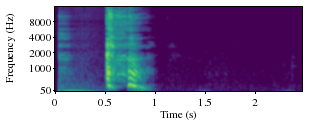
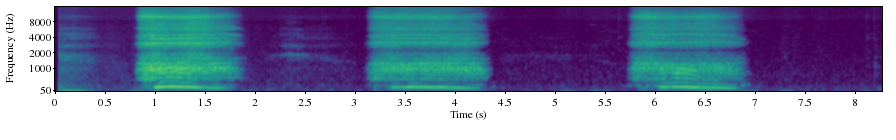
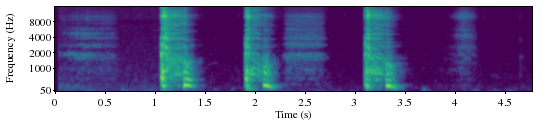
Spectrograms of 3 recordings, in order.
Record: {"cough_length": "2.5 s", "cough_amplitude": 32768, "cough_signal_mean_std_ratio": 0.25, "exhalation_length": "8.3 s", "exhalation_amplitude": 19637, "exhalation_signal_mean_std_ratio": 0.5, "three_cough_length": "4.8 s", "three_cough_amplitude": 32768, "three_cough_signal_mean_std_ratio": 0.3, "survey_phase": "beta (2021-08-13 to 2022-03-07)", "age": "65+", "gender": "Female", "wearing_mask": "No", "symptom_cough_any": true, "symptom_runny_or_blocked_nose": true, "symptom_sore_throat": true, "symptom_onset": "11 days", "smoker_status": "Never smoked", "respiratory_condition_asthma": false, "respiratory_condition_other": false, "recruitment_source": "REACT", "submission_delay": "1 day", "covid_test_result": "Negative", "covid_test_method": "RT-qPCR", "influenza_a_test_result": "Negative", "influenza_b_test_result": "Negative"}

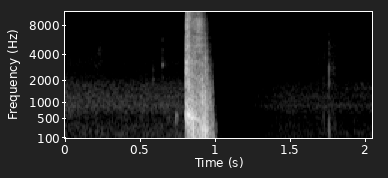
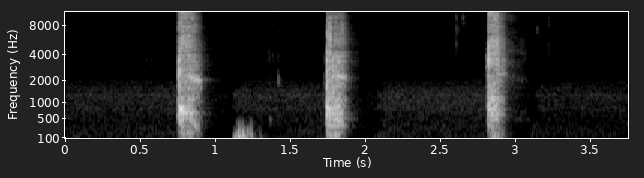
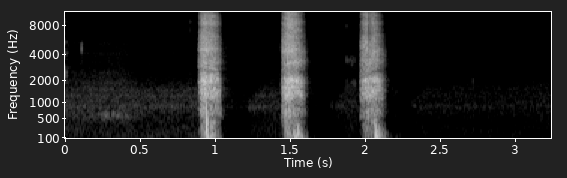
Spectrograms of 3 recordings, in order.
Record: {"cough_length": "2.0 s", "cough_amplitude": 32768, "cough_signal_mean_std_ratio": 0.22, "three_cough_length": "3.8 s", "three_cough_amplitude": 32768, "three_cough_signal_mean_std_ratio": 0.25, "exhalation_length": "3.2 s", "exhalation_amplitude": 32768, "exhalation_signal_mean_std_ratio": 0.27, "survey_phase": "beta (2021-08-13 to 2022-03-07)", "age": "18-44", "gender": "Female", "wearing_mask": "No", "symptom_none": true, "smoker_status": "Never smoked", "respiratory_condition_asthma": false, "respiratory_condition_other": false, "recruitment_source": "Test and Trace", "submission_delay": "1 day", "covid_test_result": "Positive", "covid_test_method": "RT-qPCR", "covid_ct_value": 29.8, "covid_ct_gene": "ORF1ab gene"}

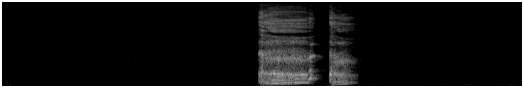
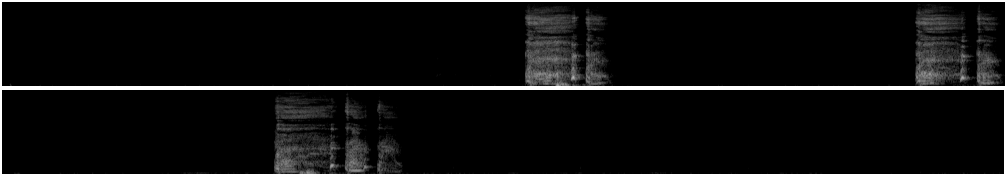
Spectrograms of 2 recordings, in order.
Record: {"cough_length": "5.2 s", "cough_amplitude": 6339, "cough_signal_mean_std_ratio": 0.32, "three_cough_length": "20.1 s", "three_cough_amplitude": 5300, "three_cough_signal_mean_std_ratio": 0.27, "survey_phase": "beta (2021-08-13 to 2022-03-07)", "age": "18-44", "gender": "Female", "wearing_mask": "No", "symptom_cough_any": true, "symptom_runny_or_blocked_nose": true, "symptom_shortness_of_breath": true, "symptom_fatigue": true, "symptom_fever_high_temperature": true, "symptom_headache": true, "symptom_change_to_sense_of_smell_or_taste": true, "symptom_other": true, "symptom_onset": "2 days", "smoker_status": "Never smoked", "respiratory_condition_asthma": false, "respiratory_condition_other": false, "recruitment_source": "Test and Trace", "submission_delay": "1 day", "covid_test_result": "Positive", "covid_test_method": "ePCR"}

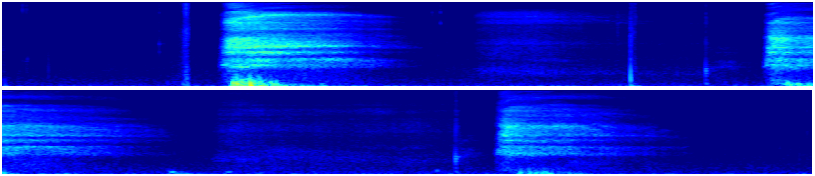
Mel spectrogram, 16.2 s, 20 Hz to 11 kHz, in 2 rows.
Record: {"exhalation_length": "16.2 s", "exhalation_amplitude": 3993, "exhalation_signal_mean_std_ratio": 0.34, "survey_phase": "alpha (2021-03-01 to 2021-08-12)", "age": "18-44", "gender": "Female", "wearing_mask": "No", "symptom_cough_any": true, "symptom_fatigue": true, "symptom_headache": true, "symptom_onset": "3 days", "smoker_status": "Never smoked", "respiratory_condition_asthma": false, "respiratory_condition_other": false, "recruitment_source": "Test and Trace", "submission_delay": "1 day", "covid_test_result": "Positive", "covid_test_method": "RT-qPCR", "covid_ct_value": 21.2, "covid_ct_gene": "ORF1ab gene", "covid_ct_mean": 22.1, "covid_viral_load": "55000 copies/ml", "covid_viral_load_category": "Low viral load (10K-1M copies/ml)"}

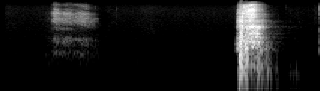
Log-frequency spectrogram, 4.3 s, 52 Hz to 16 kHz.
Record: {"exhalation_length": "4.3 s", "exhalation_amplitude": 32767, "exhalation_signal_mean_std_ratio": 0.21, "survey_phase": "beta (2021-08-13 to 2022-03-07)", "age": "45-64", "gender": "Female", "wearing_mask": "No", "symptom_none": true, "smoker_status": "Never smoked", "respiratory_condition_asthma": false, "respiratory_condition_other": false, "recruitment_source": "REACT", "submission_delay": "1 day", "covid_test_result": "Negative", "covid_test_method": "RT-qPCR", "influenza_a_test_result": "Negative", "influenza_b_test_result": "Negative"}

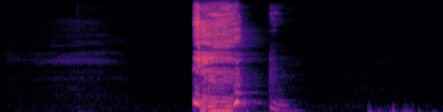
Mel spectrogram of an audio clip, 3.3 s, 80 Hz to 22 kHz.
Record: {"cough_length": "3.3 s", "cough_amplitude": 10141, "cough_signal_mean_std_ratio": 0.3, "survey_phase": "beta (2021-08-13 to 2022-03-07)", "age": "45-64", "gender": "Female", "wearing_mask": "No", "symptom_none": true, "symptom_onset": "7 days", "smoker_status": "Ex-smoker", "respiratory_condition_asthma": false, "respiratory_condition_other": false, "recruitment_source": "REACT", "submission_delay": "1 day", "covid_test_result": "Negative", "covid_test_method": "RT-qPCR", "influenza_a_test_result": "Unknown/Void", "influenza_b_test_result": "Unknown/Void"}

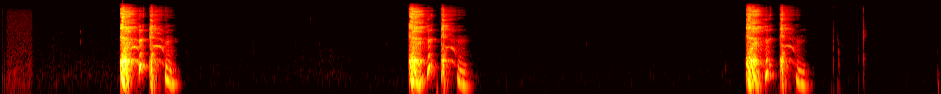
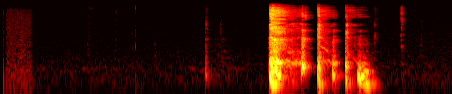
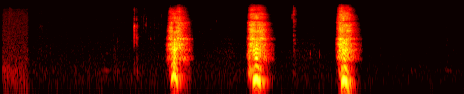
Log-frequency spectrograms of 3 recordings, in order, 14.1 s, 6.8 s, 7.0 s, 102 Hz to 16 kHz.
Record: {"three_cough_length": "14.1 s", "three_cough_amplitude": 27827, "three_cough_signal_mean_std_ratio": 0.21, "cough_length": "6.8 s", "cough_amplitude": 20384, "cough_signal_mean_std_ratio": 0.21, "exhalation_length": "7.0 s", "exhalation_amplitude": 14267, "exhalation_signal_mean_std_ratio": 0.24, "survey_phase": "beta (2021-08-13 to 2022-03-07)", "age": "65+", "gender": "Female", "wearing_mask": "No", "symptom_none": true, "smoker_status": "Ex-smoker", "respiratory_condition_asthma": false, "respiratory_condition_other": false, "recruitment_source": "REACT", "submission_delay": "1 day", "covid_test_result": "Negative", "covid_test_method": "RT-qPCR", "influenza_a_test_result": "Negative", "influenza_b_test_result": "Negative"}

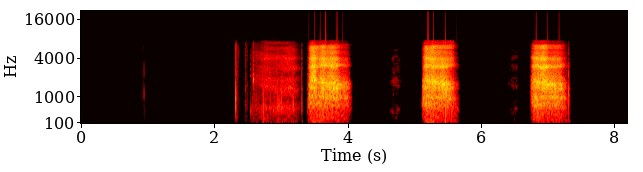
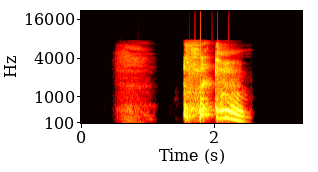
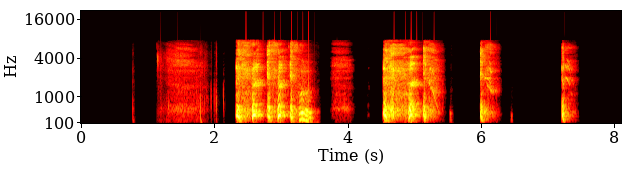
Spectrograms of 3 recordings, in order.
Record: {"exhalation_length": "8.2 s", "exhalation_amplitude": 12743, "exhalation_signal_mean_std_ratio": 0.35, "cough_length": "3.3 s", "cough_amplitude": 29299, "cough_signal_mean_std_ratio": 0.43, "three_cough_length": "8.1 s", "three_cough_amplitude": 31101, "three_cough_signal_mean_std_ratio": 0.37, "survey_phase": "beta (2021-08-13 to 2022-03-07)", "age": "45-64", "gender": "Female", "wearing_mask": "Yes", "symptom_cough_any": true, "symptom_runny_or_blocked_nose": true, "symptom_fatigue": true, "symptom_change_to_sense_of_smell_or_taste": true, "symptom_onset": "5 days", "smoker_status": "Ex-smoker", "respiratory_condition_asthma": false, "respiratory_condition_other": false, "recruitment_source": "Test and Trace", "submission_delay": "3 days", "covid_test_result": "Positive", "covid_test_method": "RT-qPCR", "covid_ct_value": 17.8, "covid_ct_gene": "ORF1ab gene"}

